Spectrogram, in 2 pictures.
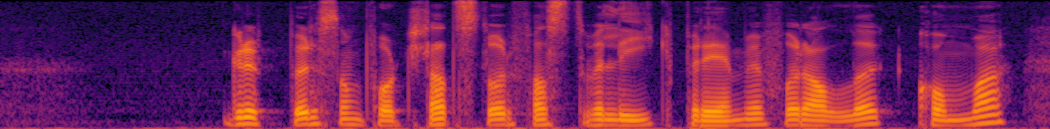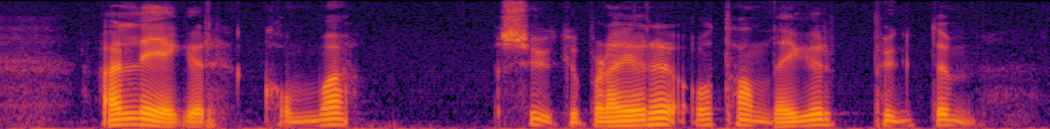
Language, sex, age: Norwegian, male, 23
